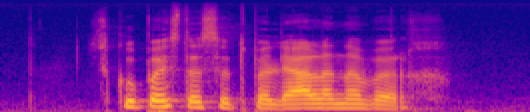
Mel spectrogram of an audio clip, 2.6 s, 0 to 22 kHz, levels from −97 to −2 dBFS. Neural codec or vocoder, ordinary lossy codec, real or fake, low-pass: vocoder, 44.1 kHz, 128 mel bands every 256 samples, BigVGAN v2; none; fake; 19.8 kHz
